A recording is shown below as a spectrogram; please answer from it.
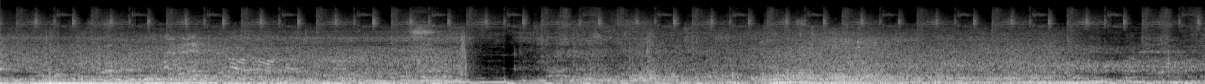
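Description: Cars passing on a city street, with a steady low rumble of engines and tyres. Music and voices are heard along with it. The sound drops out abruptly for a moment about five seconds in.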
